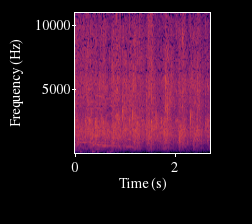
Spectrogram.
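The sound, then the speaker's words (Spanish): A church audience applauds Jesus, a steady wash of many hands clapping at once, dense and sustained for the whole stretch with faint voices mixed in underneath. “Vamos, dale un aplauso fuerte a Jesús.”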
